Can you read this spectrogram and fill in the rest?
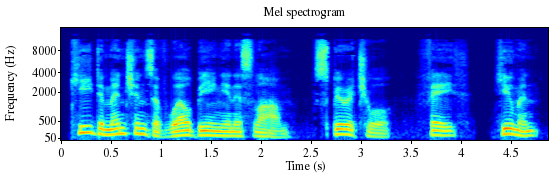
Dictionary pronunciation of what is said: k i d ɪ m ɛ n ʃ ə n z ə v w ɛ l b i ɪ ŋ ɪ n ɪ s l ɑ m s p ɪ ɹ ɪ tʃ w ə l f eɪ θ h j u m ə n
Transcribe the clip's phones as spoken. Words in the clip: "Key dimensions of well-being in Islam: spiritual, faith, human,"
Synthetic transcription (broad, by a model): k i d ɪ m ɛ n ʃ ə n z ə v w ɛ l b i ɪ ŋ ɪ n ɪ s l ɑ m s p ɪ ɹ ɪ tʃ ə l f eɪ θ h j u m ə n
